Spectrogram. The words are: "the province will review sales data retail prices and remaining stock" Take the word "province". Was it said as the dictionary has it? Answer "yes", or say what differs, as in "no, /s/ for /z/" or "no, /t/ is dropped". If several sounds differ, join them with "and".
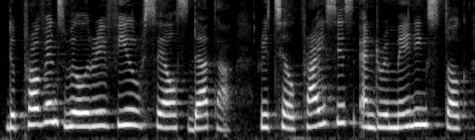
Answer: yes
